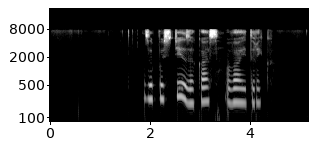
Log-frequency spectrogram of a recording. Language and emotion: Russian, sad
